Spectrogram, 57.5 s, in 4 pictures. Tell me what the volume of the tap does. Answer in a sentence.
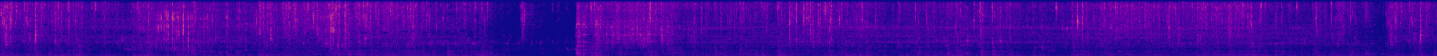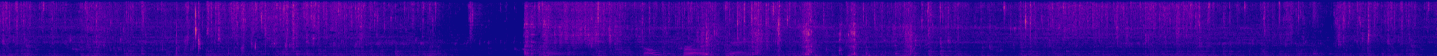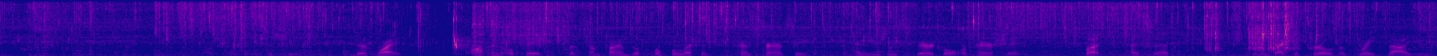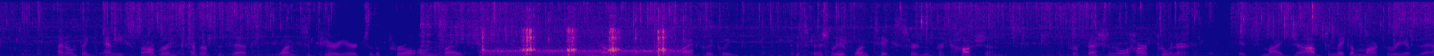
The volume of the tap goes down.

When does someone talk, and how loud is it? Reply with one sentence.
The talking can be heard briefly from 19.8 to 22.1 s; briefly from 30.8 to 32.8 s; from 33.5 to 39.0 s, at a steady volume; briefly from 39.6 to 40.6 s; and from 41.2 to 57.4 s, at a steady volume.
